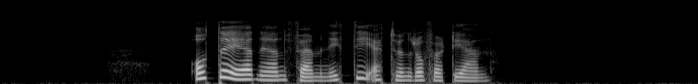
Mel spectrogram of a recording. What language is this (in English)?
Norwegian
